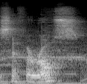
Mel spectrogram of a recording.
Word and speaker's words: Sephiroth: Like, I've heard that Sephiroth isn't Sephiroth, he's technically Sephiros, but no one's renaming him Sephiros, that's getting silly now.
